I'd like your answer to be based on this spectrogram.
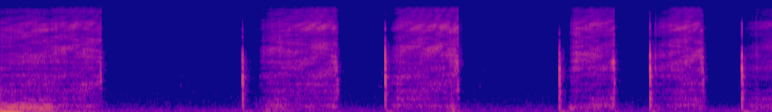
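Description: A hand scratches a green chalk stick across a large, flat black chalkboard in six long drawing strokes, each separated by a quiet pause. Every stroke begins with a sharp tap of chalk meeting the board and continues as a bright, dry, rasping scrape with a gritty, high texture.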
